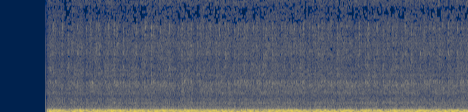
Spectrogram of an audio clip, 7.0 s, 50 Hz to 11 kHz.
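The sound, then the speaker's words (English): A 1957 Buick Special's engine turning over, cutting in abruptly after silence and settling into a steady, loud, low idling rumble with an even tone throughout. “1957 Buick Special has turned over.”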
